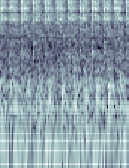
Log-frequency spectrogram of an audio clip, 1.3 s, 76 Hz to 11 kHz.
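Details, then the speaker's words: Mk1 VW Rabbit Caddy truck, engine running after sitting about 7–8 years, first drive: backfire, then uneven, lumpy running with irregular beats; owner suspects old fuel, not confirmed. "Backfire scared the hell out of me, but not enough to quit. Now it just sounds like a goddamn tractor."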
